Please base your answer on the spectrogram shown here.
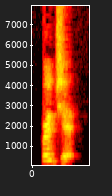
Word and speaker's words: Brigitte: Hello, Brigitte. Are you there? Hi. Hi. How are you? Yeah, I'm really good. How are you? Good. And is it pronounced Brigitte? Is that right? Bridget.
